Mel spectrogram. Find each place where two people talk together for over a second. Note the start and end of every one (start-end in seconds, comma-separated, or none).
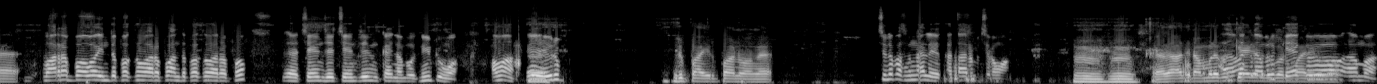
none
